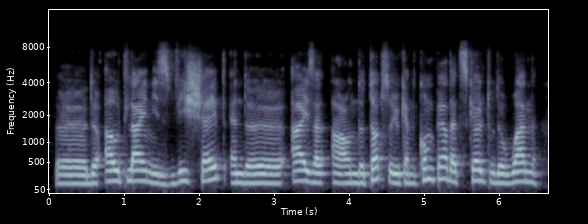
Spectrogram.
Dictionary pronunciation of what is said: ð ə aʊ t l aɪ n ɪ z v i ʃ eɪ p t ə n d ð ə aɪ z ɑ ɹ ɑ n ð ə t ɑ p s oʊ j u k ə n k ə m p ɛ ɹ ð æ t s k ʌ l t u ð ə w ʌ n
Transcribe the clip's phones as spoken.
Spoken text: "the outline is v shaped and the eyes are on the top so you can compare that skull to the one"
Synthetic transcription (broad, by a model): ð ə aʊ t l aɪ n ɪ z v i ʃ eɪ p t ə n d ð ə aɪ z ɑ ɹ ɑ n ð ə t ɑ p s oʊ j u k ə n k ə m p ɛ ɹ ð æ t s k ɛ l t u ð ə w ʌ n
